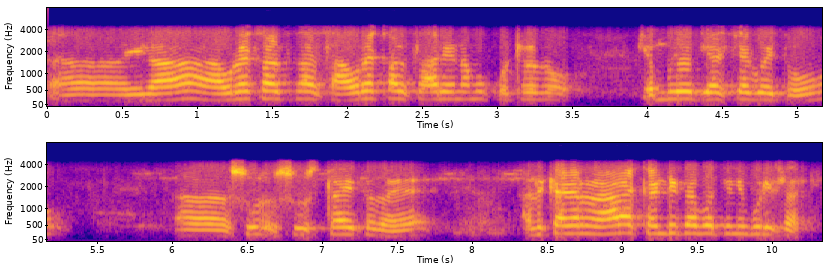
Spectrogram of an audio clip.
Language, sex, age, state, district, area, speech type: Kannada, male, 60+, Karnataka, Chamarajanagar, rural, conversation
